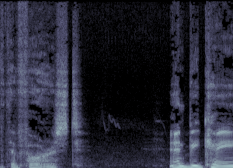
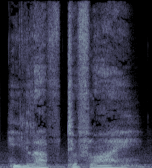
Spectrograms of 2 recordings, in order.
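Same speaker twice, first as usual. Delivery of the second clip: ordinary delivery, nothing marked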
